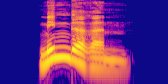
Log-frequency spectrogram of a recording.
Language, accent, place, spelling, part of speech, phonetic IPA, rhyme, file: German, Germany, Berlin, minderem, adjective, [ˈmɪndəʁəm], -ɪndəʁəm, De-minderem.ogg
- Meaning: strong dative masculine/neuter singular of minder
